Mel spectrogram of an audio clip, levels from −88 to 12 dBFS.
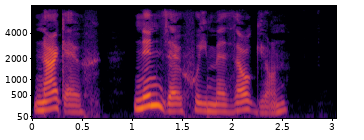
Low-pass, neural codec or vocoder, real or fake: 7.2 kHz; none; real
